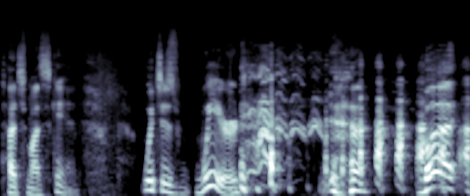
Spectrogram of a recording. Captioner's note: both laugh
